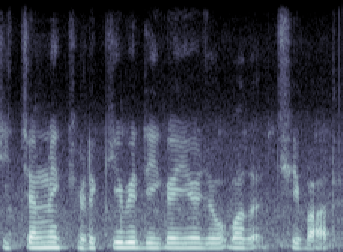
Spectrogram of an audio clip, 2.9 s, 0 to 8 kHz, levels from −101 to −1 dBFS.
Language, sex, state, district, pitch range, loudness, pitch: Hindi, male, Madhya Pradesh, Dhar, 155-165 Hz, -18 LUFS, 155 Hz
